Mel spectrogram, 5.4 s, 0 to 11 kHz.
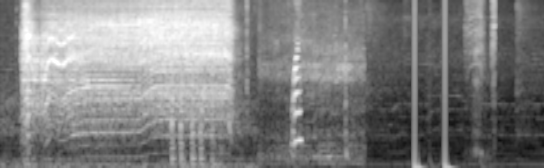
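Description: Phillips screws being removed from the dash of a 2019-2024 RAM 1500 with a power driver: a loud, close, steady motor whir for about two seconds, then a few short clicks and knocks.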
